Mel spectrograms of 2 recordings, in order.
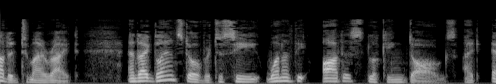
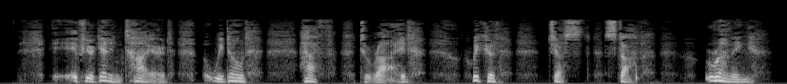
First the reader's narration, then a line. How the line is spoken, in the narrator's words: went on between wheezes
